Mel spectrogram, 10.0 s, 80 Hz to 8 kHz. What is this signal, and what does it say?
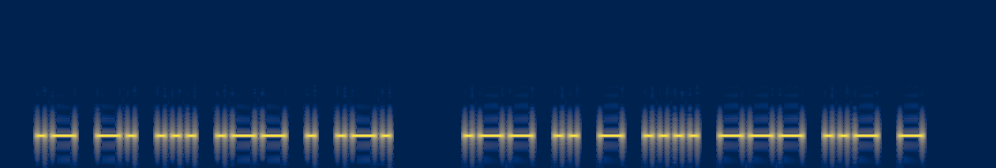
Morse code, heard as a keyed tone, about 16 wpm, 650 Hz. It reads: ANSWER WITHOUT
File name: 03-Chapter-03 16 WPM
